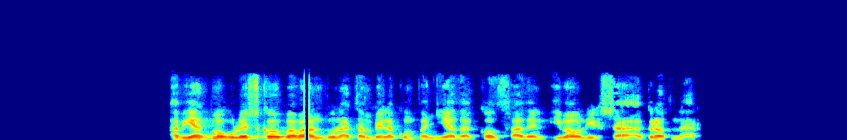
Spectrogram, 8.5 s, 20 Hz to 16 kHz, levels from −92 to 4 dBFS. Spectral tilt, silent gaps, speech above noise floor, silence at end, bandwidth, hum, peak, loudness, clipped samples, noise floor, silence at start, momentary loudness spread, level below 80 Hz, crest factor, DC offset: -5 dB/octave; none; over 72 dB; 1.5 s; 7.8 kHz; none; 0 dBFS; -19 LUFS; under 0.1%; under -90 dBFS; 1.7 s; 10 LU; -62 dBFS; 20 dB; under 0.1%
